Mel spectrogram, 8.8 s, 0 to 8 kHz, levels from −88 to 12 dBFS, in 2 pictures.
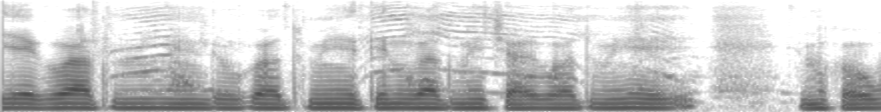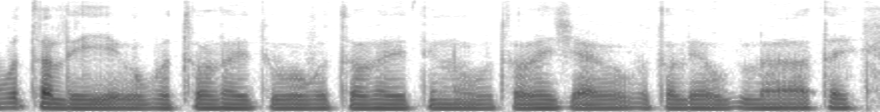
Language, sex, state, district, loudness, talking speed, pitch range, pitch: Bajjika, male, Bihar, Vaishali, -26 LUFS, 250 wpm, 110-120 Hz, 115 Hz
